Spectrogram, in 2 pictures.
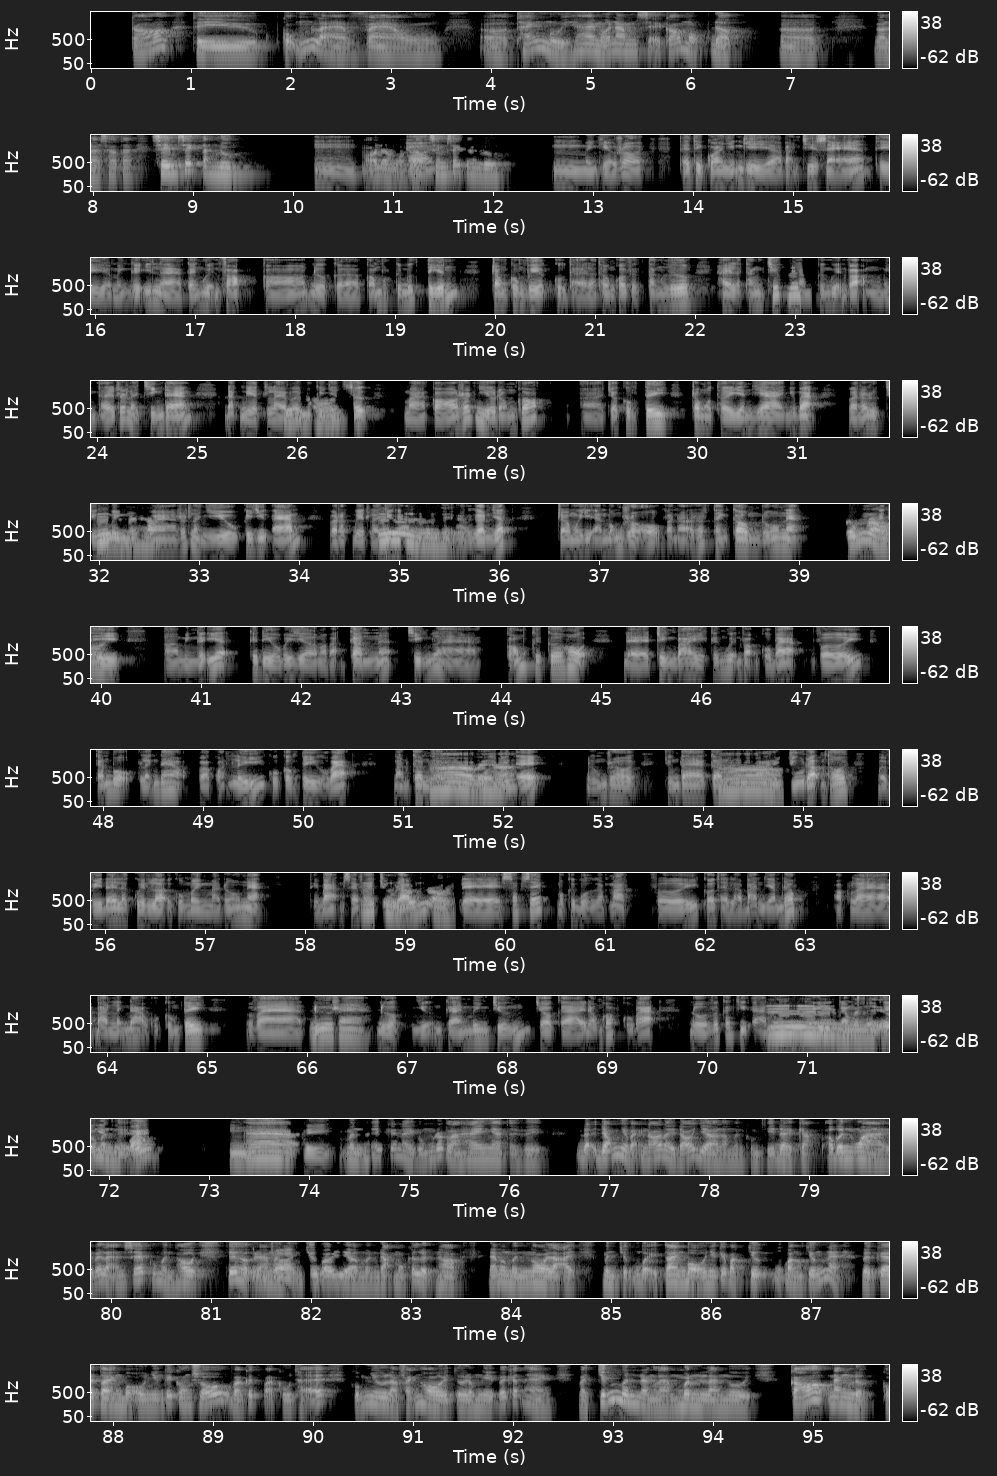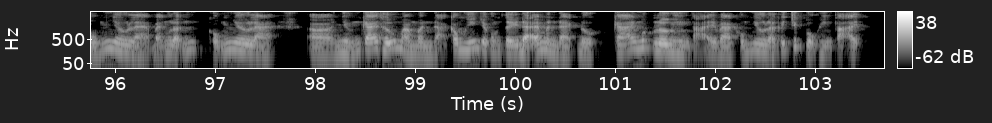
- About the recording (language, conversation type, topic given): Vietnamese, advice, Làm thế nào để xin tăng lương hoặc thăng chức với sếp?
- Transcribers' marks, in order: tapping; unintelligible speech; other background noise; wind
